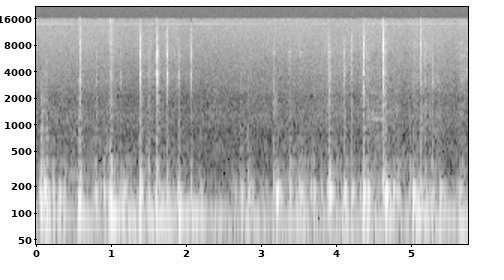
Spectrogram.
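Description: Fingertips and short nails of both hands scratch the hollow domed steel mesh grille of a large desktop condenser microphone. The result is a dense, boomy low rumble with thumping bursts, scattered with quick, sharp ticks and scrapes that reach into the highs and die away almost instantly.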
